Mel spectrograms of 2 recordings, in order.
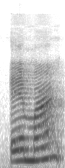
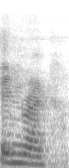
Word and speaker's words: Emran: Emran, it's actually pronounced Enran.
